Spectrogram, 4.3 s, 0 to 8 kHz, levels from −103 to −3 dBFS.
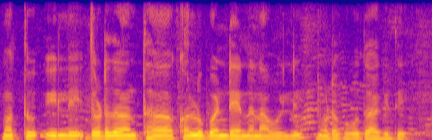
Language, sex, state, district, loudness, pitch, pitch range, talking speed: Kannada, male, Karnataka, Koppal, -16 LUFS, 150 Hz, 140-155 Hz, 110 wpm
